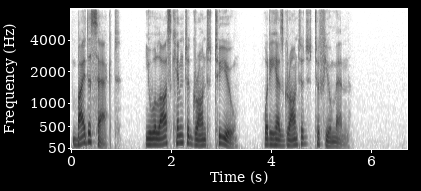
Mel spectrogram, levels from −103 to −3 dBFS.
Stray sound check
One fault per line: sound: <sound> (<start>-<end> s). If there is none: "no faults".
no faults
